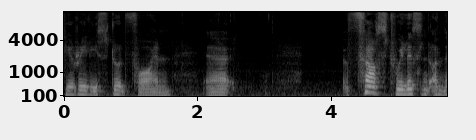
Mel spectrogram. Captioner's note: pauses for 3 seconds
